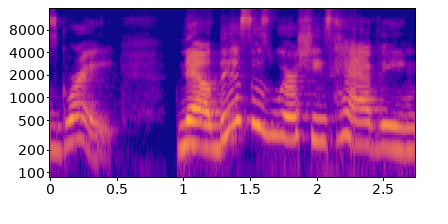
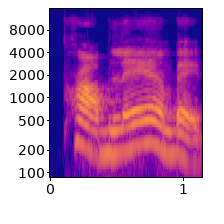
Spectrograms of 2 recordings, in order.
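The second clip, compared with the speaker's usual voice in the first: fake Creole accent, pitched lower; 4 semitones lower than usual. Repeating a word from the story for a listener: put-on Creole accent. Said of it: "that sounded Creole".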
